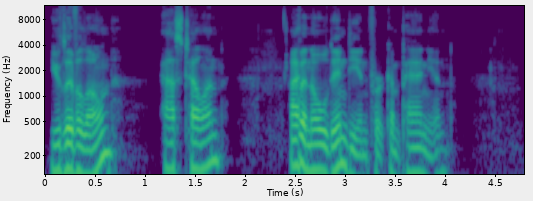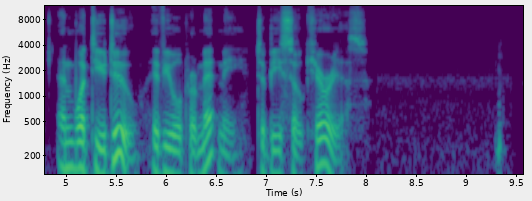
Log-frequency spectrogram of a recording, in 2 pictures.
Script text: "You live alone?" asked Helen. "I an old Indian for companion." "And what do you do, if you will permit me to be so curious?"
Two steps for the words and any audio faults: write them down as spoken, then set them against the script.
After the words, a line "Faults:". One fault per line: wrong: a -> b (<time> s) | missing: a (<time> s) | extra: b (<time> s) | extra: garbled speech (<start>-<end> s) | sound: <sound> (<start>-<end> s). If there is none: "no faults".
"You live alone?" asked Helen. "I an old Indian for companion." "And what do you do, if you will permit me to be so curious?"
Faults:
sound: whoosh (9.3-9.4 s)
